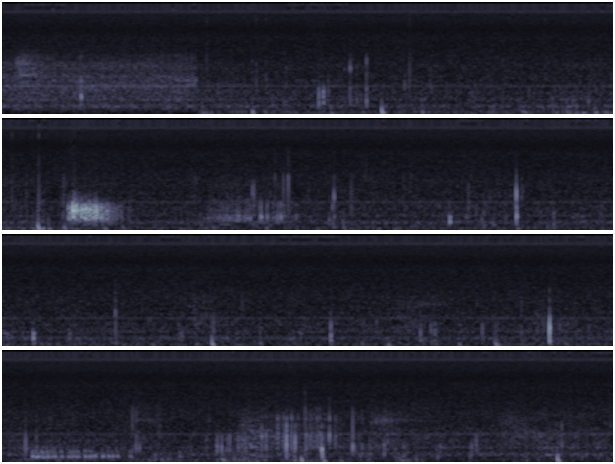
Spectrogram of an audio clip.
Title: Stomach ache on business trip (stomach growling, moaning)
